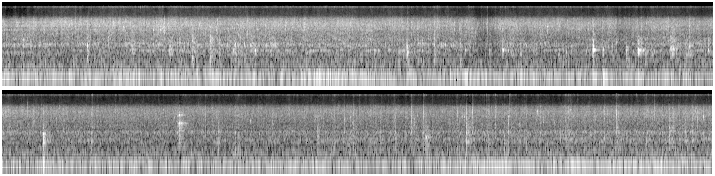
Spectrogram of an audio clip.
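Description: Raw chicken pieces sizzling in hot oil in a nonstick wok: a steady frying hiss that eases a little over time. A spatula knocks against the pan a few times as the pieces are turned.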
